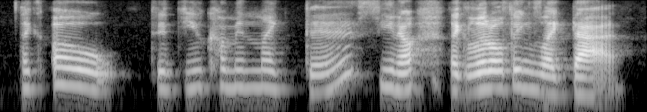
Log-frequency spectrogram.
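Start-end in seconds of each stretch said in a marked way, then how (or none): 0.4-2.9 coy, teasing, put-on seductive flirty voice. Describing how someone seduces with little things: imitating a flirty tease. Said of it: "they do little things to seduce you".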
